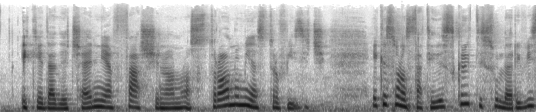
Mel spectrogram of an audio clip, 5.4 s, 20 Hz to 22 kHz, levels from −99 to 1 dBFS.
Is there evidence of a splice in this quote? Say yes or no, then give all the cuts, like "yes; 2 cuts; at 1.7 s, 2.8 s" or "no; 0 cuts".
no; 0 cuts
